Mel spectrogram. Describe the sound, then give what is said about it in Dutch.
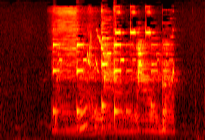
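A short electronic text message notification tone on a phone, a jingle of bright, bouncy tones playing for just over a second, clear, with no talking over it. “Dat is wat je hoort als eh, ik een sms krijg of ehm, een bericht.”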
